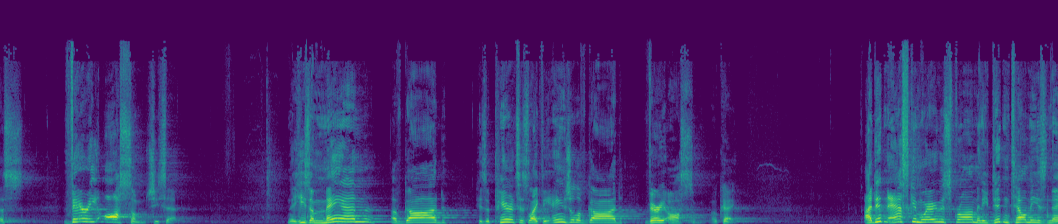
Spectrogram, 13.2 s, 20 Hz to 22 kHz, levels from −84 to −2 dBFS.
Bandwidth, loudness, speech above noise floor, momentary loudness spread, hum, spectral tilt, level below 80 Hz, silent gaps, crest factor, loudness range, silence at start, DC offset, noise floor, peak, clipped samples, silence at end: 18 kHz; -20 LUFS; 47 dB; 17 LU; none; -4 dB/octave; -86 dBFS; none; 20 dB; 3 LU; 0 s; under 0.1%; -67 dBFS; -2 dBFS; under 0.1%; 0 s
